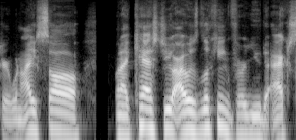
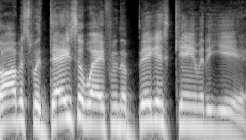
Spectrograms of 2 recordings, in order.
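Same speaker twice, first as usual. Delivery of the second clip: loose, put-on Boston accent, pitched up; 5 semitones higher, 4 dB louder than usual. Showing how they originally played a character, in a put-on Boston accent. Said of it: "I gave him kind of a Boston accent".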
